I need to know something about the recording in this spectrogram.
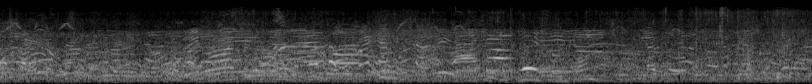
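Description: Many children and adults shout and chatter nearby, outdoors.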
